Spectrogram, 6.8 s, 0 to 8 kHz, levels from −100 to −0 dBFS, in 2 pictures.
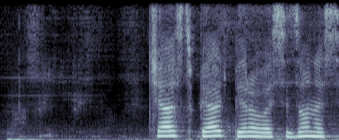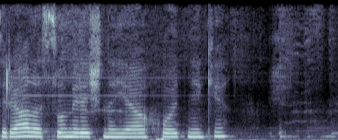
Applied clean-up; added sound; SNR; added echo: neural separator model SepFormer DNS4.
